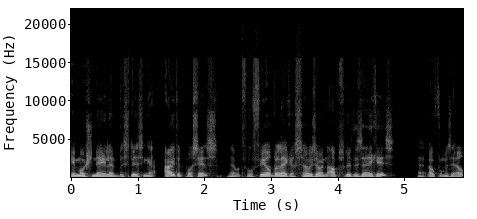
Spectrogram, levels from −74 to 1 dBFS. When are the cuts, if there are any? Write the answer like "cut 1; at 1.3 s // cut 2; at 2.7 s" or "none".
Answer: none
